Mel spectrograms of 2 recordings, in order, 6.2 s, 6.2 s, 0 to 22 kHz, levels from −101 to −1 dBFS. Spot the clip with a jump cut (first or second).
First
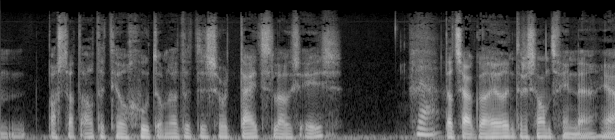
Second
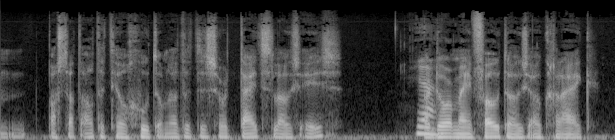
first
